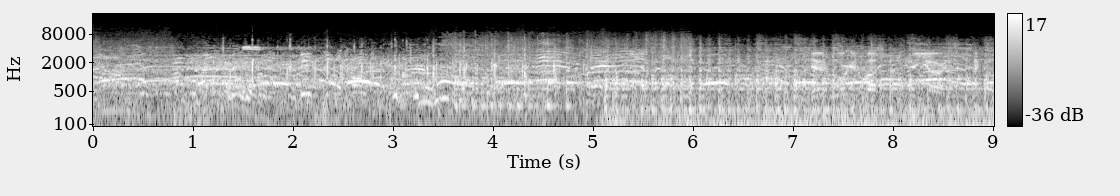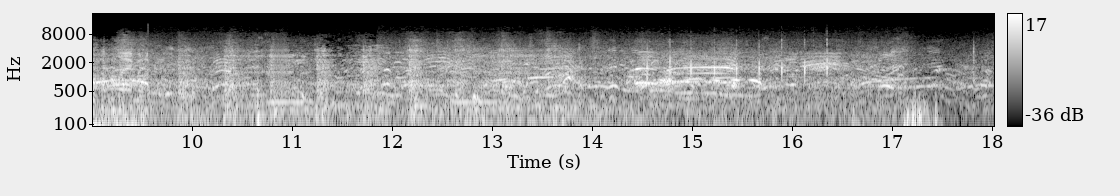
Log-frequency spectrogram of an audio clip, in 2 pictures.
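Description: Many people talk and shout at once outdoors, from close by and far off.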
